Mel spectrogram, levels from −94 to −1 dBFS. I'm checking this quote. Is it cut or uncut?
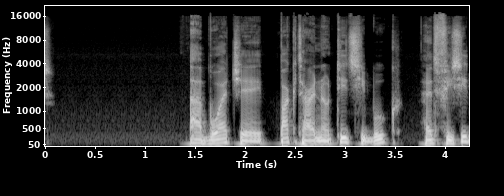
uncut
